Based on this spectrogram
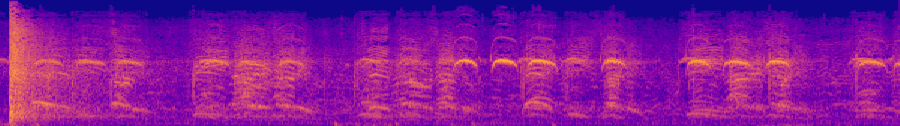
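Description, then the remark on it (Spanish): A crowd of protesting prison officers chants and shouts together in rhythmic bursts, loud overlapping voices rising and falling in repeated slogans that prison officers do not want assaults, with a few sharp cracks or pops at the start, at the Plaza de la Inmaculada in front of the Government sub-delegation. “Dicen que los funcionarios de prisiones no quieren agresiones, decían en esos gritos.”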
